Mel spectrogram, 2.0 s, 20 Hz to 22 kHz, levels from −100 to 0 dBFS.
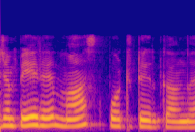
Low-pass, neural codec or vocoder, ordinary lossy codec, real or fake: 7.2 kHz; codec, 16 kHz, 4 kbps, FunCodec, trained on LibriTTS, 50 frames a second; none; fake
